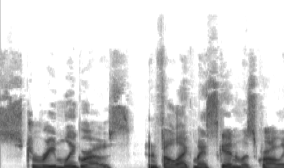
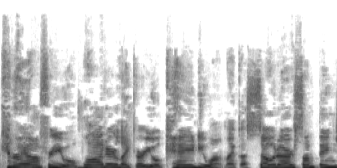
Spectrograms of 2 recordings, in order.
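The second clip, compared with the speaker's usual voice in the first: mock-fussing, much higher and quick; overly concerned receptionist; 8 semitones higher, faster than usual. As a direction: imitate a fretting helper rushing out offers. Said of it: "she's like".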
